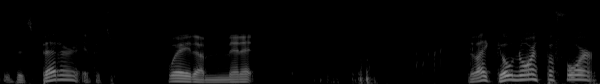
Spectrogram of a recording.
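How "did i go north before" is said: surprised realization. Real, not acted. Realizes he has been here.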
